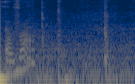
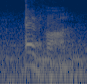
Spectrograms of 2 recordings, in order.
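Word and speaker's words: Ewa: Besides, Eva is spelled E-W-A, not E-V-E.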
